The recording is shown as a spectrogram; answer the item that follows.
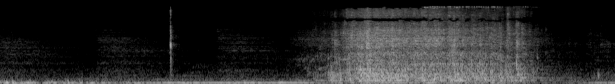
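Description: Brushless electric drive motors of a tracked remote-control lawn mower whirring as it drives on battery power with the gasoline engine off. A sharp click comes about two seconds in, and the sound is louder and noisier from about three to five seconds in.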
